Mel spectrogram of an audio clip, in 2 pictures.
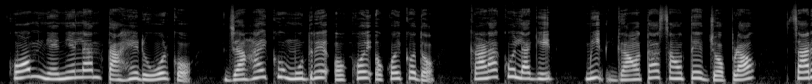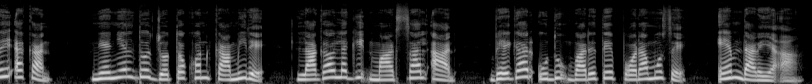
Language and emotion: Santali, neutral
